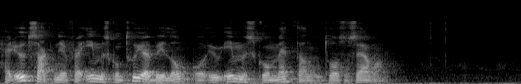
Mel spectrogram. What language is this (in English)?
Faroese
